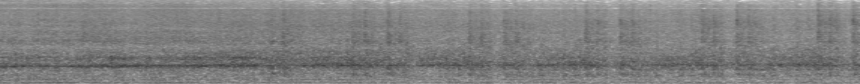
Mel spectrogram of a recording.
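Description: ALFA-X Shinkansen test train running past on its rails: a steady rumble of wheels and running gear with a steady tone above it, and light clicks of the wheels over the rails in the second half.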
